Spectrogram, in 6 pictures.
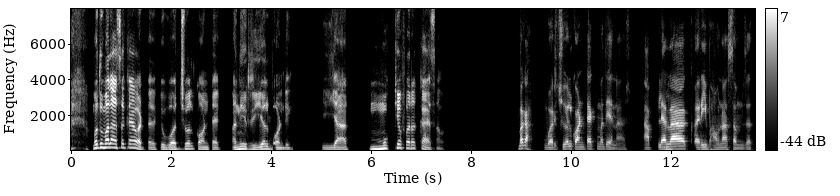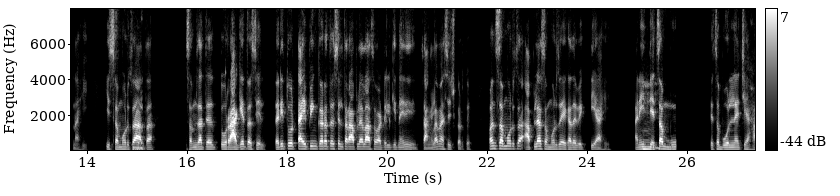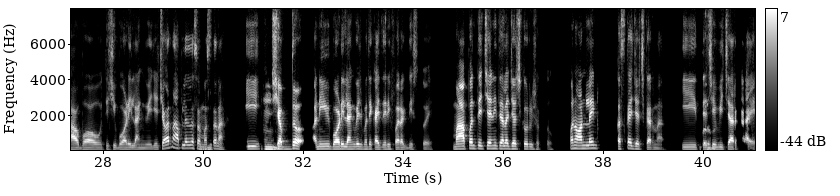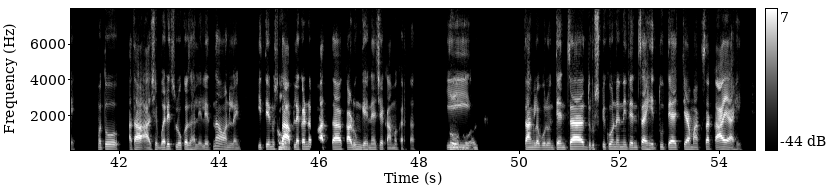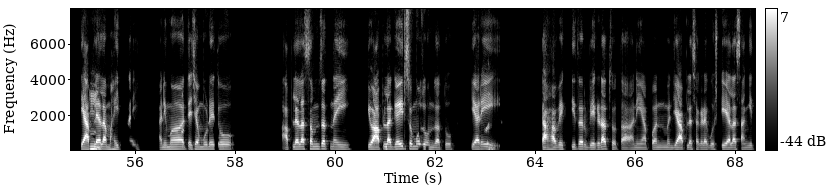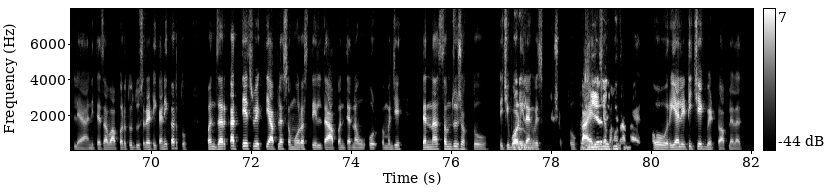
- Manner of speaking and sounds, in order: in English: "व्हर्चुअल कॉन्टॅक्ट"; other background noise; in English: "बॉन्डिंग"; in English: "व्हर्चुअल कॉन्टॅक्टमध्ये"; tapping
- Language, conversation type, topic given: Marathi, podcast, सोशल मीडियावरून नाती कशी जपता?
